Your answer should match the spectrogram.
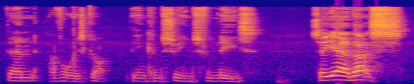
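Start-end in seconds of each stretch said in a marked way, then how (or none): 0.1-2.6 talking while losing your voice; hoarse voice. Real, not acted. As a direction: voice going hoarse, strained. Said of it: "I'm losing my voice".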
